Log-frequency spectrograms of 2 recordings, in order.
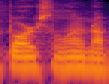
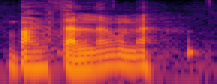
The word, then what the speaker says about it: Barcelona: George pronounces Barcelona. Barcelona.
